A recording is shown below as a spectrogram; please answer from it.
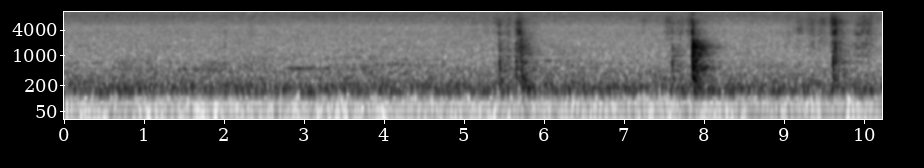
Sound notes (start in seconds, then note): none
